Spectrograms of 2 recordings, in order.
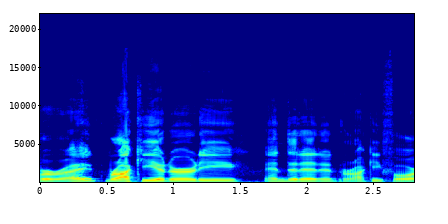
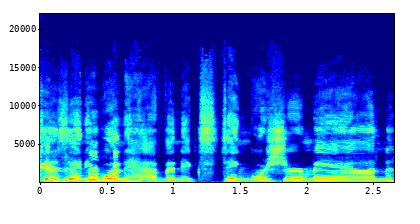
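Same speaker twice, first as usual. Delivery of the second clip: mock bro voice; 11 semitones higher, slower than usual. Continuing the bro impression.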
